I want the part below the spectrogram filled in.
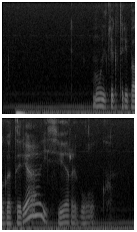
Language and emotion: Russian, sad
